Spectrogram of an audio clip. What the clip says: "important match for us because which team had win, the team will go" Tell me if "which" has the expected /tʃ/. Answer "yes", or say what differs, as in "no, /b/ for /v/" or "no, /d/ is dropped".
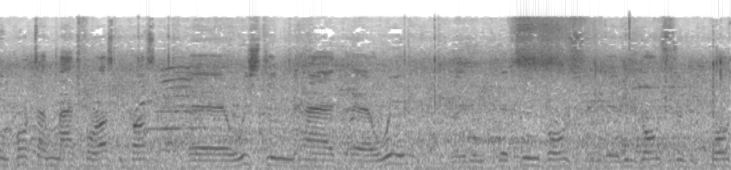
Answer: no, /s/ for /tʃ/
